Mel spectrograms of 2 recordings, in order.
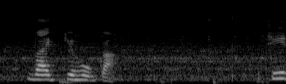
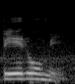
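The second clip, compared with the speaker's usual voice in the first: पैरों में punched louder; teacher correcting with पैरों stressed; 6 dB louder than usual. Shown as a demonstration. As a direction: hit पैरों as the right word. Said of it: "गले में नहीं".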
